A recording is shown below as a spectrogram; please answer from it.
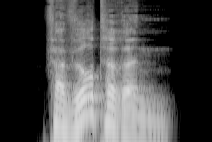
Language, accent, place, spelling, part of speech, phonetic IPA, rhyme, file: German, Germany, Berlin, verwirrteren, adjective, [fɛɐ̯ˈvɪʁtəʁən], -ɪʁtəʁən, De-verwirrteren.ogg
- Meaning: inflection of verwirrt: 1. strong genitive masculine/neuter singular comparative degree 2. weak/mixed genitive/dative all-gender singular comparative degree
